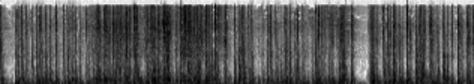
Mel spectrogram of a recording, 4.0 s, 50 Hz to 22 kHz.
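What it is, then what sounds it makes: Metal mesh microphone grille being scratched. Fingertips and short nails scratch and tap fast on the hollow, rounded perforated metal mesh grille of a black USB microphone. The result is a dense, continuous, boomy rumble of rapid scratching, heavy in the low end around 60 Hz with little high content. It is broken only by brief dips near the start, around two seconds and at three seconds.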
